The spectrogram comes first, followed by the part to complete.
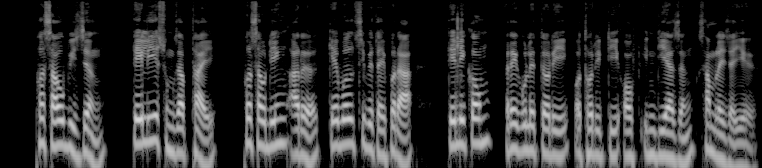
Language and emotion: Bodo, neutral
